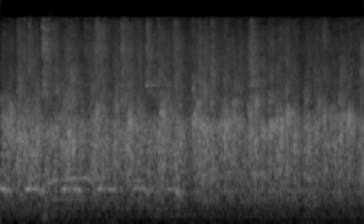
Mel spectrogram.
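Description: A church congregation claps and cheers for the Lord in steady, sustained applause with a crowd wash, filling the room without pause.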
